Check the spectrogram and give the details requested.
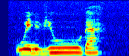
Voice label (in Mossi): "wen-vɩʋʋgã", moore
